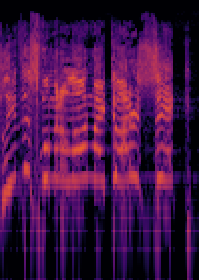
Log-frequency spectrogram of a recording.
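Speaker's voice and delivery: a father frantic for his sick daughter, shouting. Retold or imitated. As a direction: yell it at the crowd in a panic. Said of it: "Jairus must have been going crazy".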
